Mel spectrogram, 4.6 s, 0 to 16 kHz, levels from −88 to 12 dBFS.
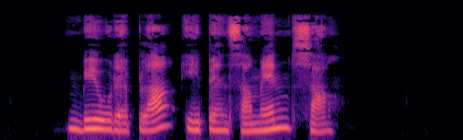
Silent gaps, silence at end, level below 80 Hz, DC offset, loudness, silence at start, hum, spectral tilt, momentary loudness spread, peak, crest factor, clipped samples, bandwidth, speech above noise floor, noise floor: none; 1.3 s; -66 dBFS; under 0.1%; -22 LUFS; 0.7 s; none; -3 dB/octave; 10 LU; -4 dBFS; 22 dB; under 0.1%; 11.5 kHz; 62 dB; -84 dBFS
